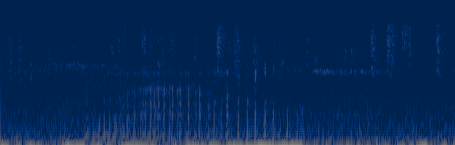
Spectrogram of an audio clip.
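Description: Light computer keyboard and mouse clicks, with a brief low rattly buzz starting about half a second in and lasting about a second.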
